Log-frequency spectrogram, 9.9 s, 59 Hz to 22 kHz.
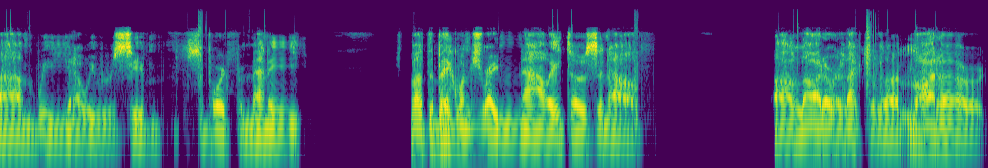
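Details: Tracheoesophageal speech with a voice prosthesis from a 66-year-old man after total laryngectomy in February 2019 for vocal cord cancer, which followed months of hoarseness; prosthesis placed September 2019; he previously used a whiteboard and an electrolarynx.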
